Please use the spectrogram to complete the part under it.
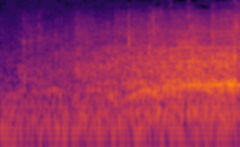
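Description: A live audience breaks into applause that starts modestly and swells louder over a couple of seconds, a dense wash of clapping from a seminar crowd at a talk by author Wayne Dyer.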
